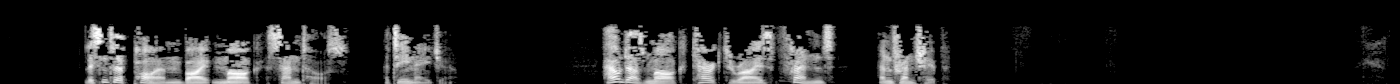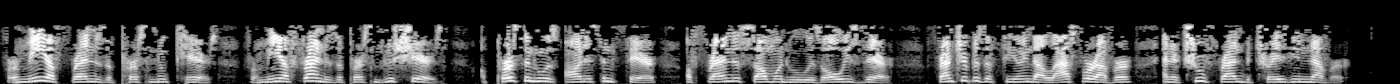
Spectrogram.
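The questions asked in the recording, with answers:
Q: How does Mark characterize friends and friendship?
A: A friend cares, shares, is honest and fair, and is always there; friendship lasts forever and a true friend never betrays you.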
